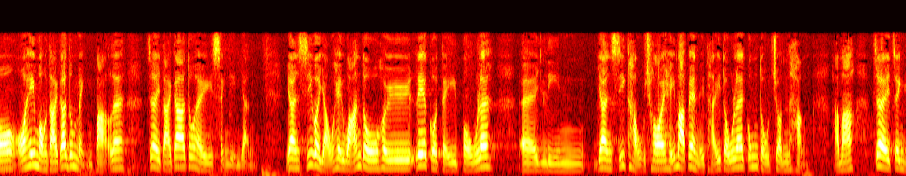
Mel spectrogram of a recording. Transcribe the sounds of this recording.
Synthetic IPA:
ŋɔ̰ː˨˧ɦe˥jmɔː˨ŋt̪aː˨˩jkaː˥t̪̬o˥wmɪ˨˩ŋpa̰ː˧˨k̚lɛː˥ | t͡sɐ˥hɐ˨jt̪aː˨jkaː˥t̪o˥wɦɐ˨jsɪ̰˨˩ŋlḭː˨˩njɐ̰˨˩njɐ˨˧wjɐ˨nsiː˨˦˥kɔː˧jɐ˨˩wɦe˧jwaː˨˥nt̪o˧wɦɵ˧ɥliː˥jɐ˥t̚kːɔː˧t̪e˨jpo˨wlɛː˥ | ʔɛː˨˩liː˨˩njɐ˨˧wjɐ˨nsiː˨˥kʰɐ˨˩wt͡ʃʰɔː˧jɦe˨˥jmaː˨pe˨˥jɐ˨˩nd̪e˨jt̪ʰɐ˨˥jt̪o˨˥wlɛː˥kʊ˥ŋt̪o˨wt͡ʃɵ˧nɦɐ̰˨˩ŋ | hɐ̰˨˩maː˨˧ | t͡sɐ˥ɐ˨jt͡sɪ˧ŋ

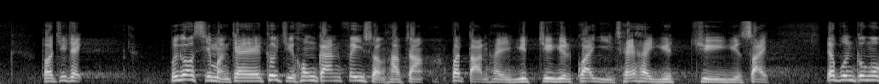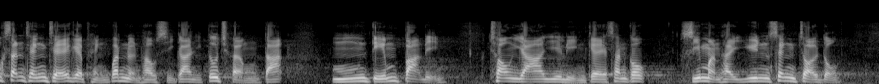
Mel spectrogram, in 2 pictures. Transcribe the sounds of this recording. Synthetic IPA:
t̪ɔː˨˩jt͡ʃyː˨˥t͡sɪ˨k̚ | puː˨˥nkɔː˥ŋsiː˨˧mɐ˨˩nkɛː˧kɵ˥ɥt͡ʃyː˨ɦʊ˥ŋkaː˥nfe˥jsœː˨˩ŋɦaː˨p̚t͡saː˧k̚pɐ˥t̚t̪aː˨nɦɐ˨jɥyː˨t̚t͡ʃyː˨jyː˨˩t̚kʷɐ˧jjiː˨˩t͡sʰɛː˨˥ɦɐ˨jɥyː˨t̚t͡ʃyː˨jyː˨t̚sɐ˧j | jɐ˥t̚p̬uː˥nkʊ˥ŋkʊ˥k̚sɐ˥nt͡sʰɪ˨˥ŋt͡sɛː˨˥kɛː˧pʰɪ˨˩ŋkʷɐ˥nlyː˨˩nhɐ˨wsiː˨˩kaː˧njɪ˨k̚t̪o˥wt͡ʃʰœ̰ː˨˩ŋt̪aː˨˧˥t̚ | m̩˨˧˦t̪iː˨˥mpaː˧t̚lḭː˨˩n | t͡ʃʰɔː˧ŋjaː˨jiː˨lḭː˨˩nkɛː˧sɐ˥nkʊ˥siː˨˧mɐ˨˩nɦɐ˨jjyː˧nsɪ˥ŋt͡sɔː˧jt̪o˨˩w

